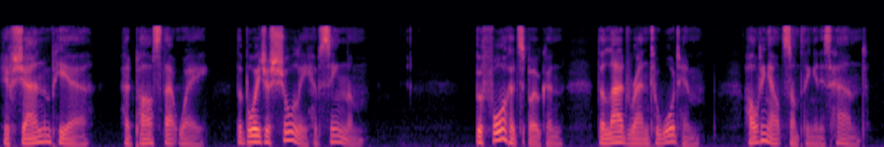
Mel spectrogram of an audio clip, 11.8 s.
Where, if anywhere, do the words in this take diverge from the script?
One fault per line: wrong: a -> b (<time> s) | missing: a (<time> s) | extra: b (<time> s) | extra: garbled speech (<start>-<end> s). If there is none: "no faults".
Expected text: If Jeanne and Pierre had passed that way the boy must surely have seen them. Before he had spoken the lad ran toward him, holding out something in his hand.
wrong: must -> just (3.5 s)
missing: he (6.8 s)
